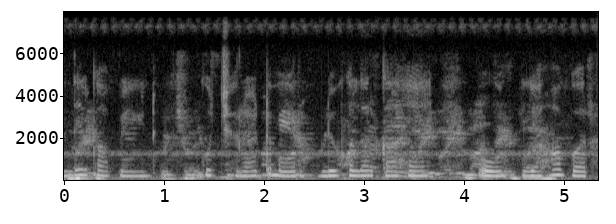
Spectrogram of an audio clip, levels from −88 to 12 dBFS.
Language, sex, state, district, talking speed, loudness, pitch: Hindi, female, Punjab, Fazilka, 145 wpm, -20 LUFS, 215 Hz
